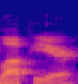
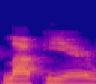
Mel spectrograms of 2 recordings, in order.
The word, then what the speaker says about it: LaPierre: wayne how do you say his last name lapierre lapierre wayne papier a lot of the activities and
